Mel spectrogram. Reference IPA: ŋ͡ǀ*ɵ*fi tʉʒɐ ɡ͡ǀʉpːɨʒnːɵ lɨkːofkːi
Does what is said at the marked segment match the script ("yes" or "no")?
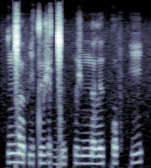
yes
